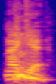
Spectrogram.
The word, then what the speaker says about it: 9GAG: How do you pronounce that, Ray? 9GAG.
